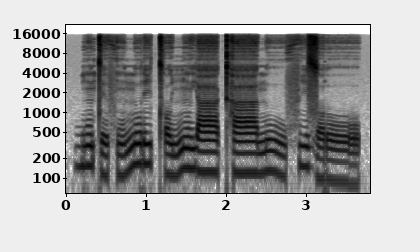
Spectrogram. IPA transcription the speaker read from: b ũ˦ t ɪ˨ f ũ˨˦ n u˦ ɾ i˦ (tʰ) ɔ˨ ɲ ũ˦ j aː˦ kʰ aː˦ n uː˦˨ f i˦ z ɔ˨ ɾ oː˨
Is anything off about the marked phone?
no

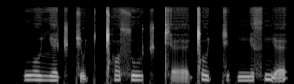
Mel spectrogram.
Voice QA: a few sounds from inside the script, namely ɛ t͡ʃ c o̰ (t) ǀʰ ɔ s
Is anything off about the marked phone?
yes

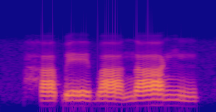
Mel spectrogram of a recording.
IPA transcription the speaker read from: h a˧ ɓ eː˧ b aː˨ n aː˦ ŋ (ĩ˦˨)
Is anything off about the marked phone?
yes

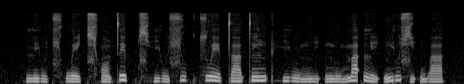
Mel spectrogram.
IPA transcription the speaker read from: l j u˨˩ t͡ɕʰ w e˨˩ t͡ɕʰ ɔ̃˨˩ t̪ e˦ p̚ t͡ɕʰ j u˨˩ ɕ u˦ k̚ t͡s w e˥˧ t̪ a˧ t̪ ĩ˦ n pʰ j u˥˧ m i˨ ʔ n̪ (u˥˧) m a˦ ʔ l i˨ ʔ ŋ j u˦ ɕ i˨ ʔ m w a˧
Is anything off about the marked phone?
yes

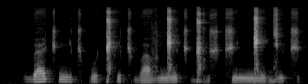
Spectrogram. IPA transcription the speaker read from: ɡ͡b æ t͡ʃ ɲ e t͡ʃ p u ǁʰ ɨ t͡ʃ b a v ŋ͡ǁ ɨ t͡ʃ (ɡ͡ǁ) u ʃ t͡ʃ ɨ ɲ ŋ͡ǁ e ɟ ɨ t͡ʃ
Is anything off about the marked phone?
no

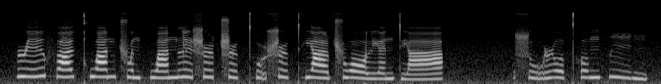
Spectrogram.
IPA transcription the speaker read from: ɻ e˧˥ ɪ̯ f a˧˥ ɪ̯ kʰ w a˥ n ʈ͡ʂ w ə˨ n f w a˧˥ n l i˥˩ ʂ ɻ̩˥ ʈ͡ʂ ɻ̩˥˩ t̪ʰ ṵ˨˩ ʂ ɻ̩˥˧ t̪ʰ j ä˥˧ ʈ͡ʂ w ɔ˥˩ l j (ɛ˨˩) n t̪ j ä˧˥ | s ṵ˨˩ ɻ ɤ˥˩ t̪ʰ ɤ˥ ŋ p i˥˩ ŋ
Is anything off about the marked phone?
yes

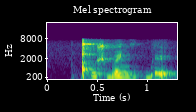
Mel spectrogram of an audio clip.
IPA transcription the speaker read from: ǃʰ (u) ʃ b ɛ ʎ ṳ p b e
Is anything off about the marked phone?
no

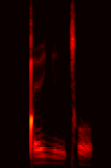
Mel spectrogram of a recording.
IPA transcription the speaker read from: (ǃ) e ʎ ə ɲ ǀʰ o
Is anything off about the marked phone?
no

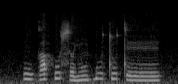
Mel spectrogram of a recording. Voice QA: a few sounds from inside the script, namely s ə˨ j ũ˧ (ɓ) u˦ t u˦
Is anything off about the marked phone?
no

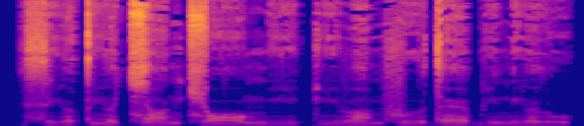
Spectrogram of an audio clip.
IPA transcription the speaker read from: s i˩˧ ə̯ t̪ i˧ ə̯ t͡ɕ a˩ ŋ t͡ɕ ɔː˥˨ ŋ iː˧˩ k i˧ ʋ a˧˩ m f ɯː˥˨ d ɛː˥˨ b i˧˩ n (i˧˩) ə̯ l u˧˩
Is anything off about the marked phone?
no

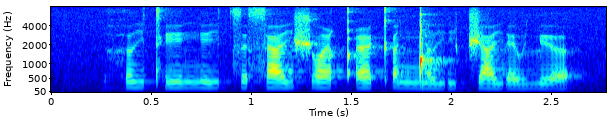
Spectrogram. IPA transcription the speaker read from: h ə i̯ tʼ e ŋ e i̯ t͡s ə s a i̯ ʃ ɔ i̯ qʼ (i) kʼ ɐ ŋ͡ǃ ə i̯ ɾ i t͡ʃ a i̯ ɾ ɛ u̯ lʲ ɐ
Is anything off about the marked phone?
yes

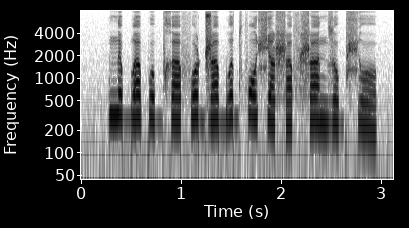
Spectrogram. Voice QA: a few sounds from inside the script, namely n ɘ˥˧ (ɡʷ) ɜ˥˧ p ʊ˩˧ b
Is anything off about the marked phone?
yes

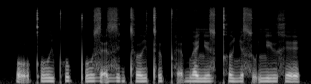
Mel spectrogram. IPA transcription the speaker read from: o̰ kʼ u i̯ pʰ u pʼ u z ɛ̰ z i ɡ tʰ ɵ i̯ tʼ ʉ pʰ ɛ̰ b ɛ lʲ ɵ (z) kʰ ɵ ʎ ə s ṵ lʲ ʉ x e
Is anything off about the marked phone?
no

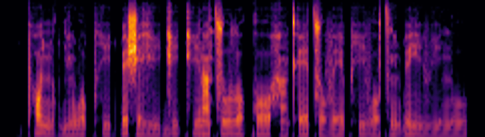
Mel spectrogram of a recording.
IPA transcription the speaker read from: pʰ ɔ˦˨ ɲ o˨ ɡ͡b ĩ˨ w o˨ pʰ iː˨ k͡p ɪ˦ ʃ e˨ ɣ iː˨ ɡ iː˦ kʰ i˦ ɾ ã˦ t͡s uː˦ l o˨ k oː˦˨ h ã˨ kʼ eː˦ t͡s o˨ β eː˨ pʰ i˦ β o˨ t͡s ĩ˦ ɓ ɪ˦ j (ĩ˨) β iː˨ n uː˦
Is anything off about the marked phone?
yes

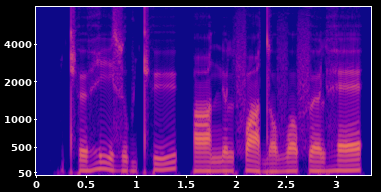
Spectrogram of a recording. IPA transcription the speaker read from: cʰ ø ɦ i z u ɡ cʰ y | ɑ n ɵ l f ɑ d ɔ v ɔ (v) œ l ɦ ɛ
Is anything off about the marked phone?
yes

